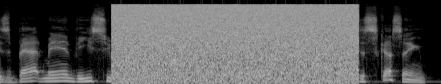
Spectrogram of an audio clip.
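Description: From 1.12 s to 3.59 s, the speech is replaced by loud, harsh broadband noise. These are samples built from the wrong bytes, with the low bits read as the high.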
